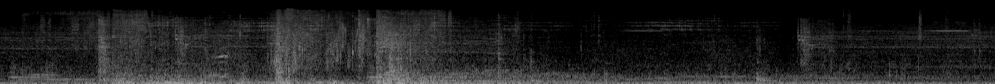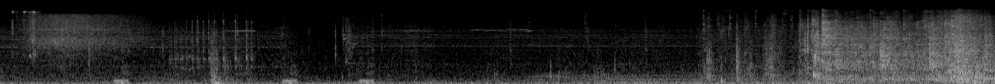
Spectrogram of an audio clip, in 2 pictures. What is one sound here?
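Electricity crackles and buzzes in short bursts.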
